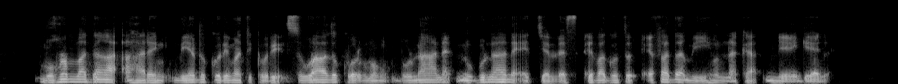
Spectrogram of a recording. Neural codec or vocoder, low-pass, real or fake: codec, 24 kHz, 1.5 kbps, HILCodec; 9.9 kHz; fake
